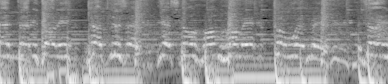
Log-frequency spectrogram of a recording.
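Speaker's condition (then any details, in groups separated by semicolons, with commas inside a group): No condition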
